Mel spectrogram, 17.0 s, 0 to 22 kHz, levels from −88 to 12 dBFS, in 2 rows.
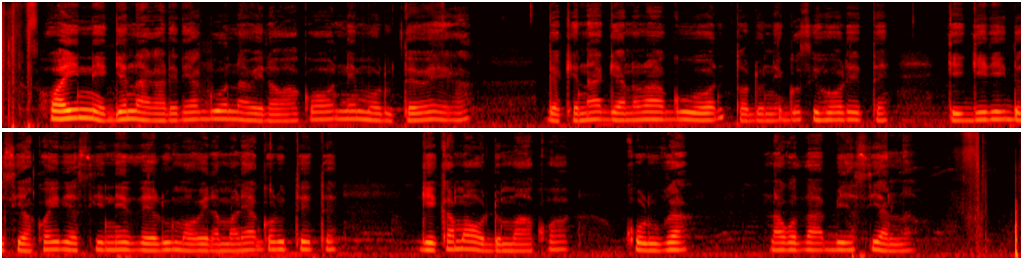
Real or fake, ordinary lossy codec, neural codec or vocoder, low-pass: real; none; none; none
